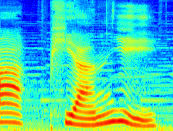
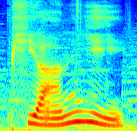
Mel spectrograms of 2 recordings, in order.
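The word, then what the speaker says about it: 便宜: คำ ที่ 7 เลย นะ คะ คำ ว่า เียน หยี่ ออก เสียง อีก ครั้ง นะ คะ เียน หยี่ แปล ว่า ถูก หรือ ราคา ถูก ผม ชอบ คำ นี้ ที่ สุด เผียน อี่ อีก ที นะ เผียน อิ แปล ว่า ราคา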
